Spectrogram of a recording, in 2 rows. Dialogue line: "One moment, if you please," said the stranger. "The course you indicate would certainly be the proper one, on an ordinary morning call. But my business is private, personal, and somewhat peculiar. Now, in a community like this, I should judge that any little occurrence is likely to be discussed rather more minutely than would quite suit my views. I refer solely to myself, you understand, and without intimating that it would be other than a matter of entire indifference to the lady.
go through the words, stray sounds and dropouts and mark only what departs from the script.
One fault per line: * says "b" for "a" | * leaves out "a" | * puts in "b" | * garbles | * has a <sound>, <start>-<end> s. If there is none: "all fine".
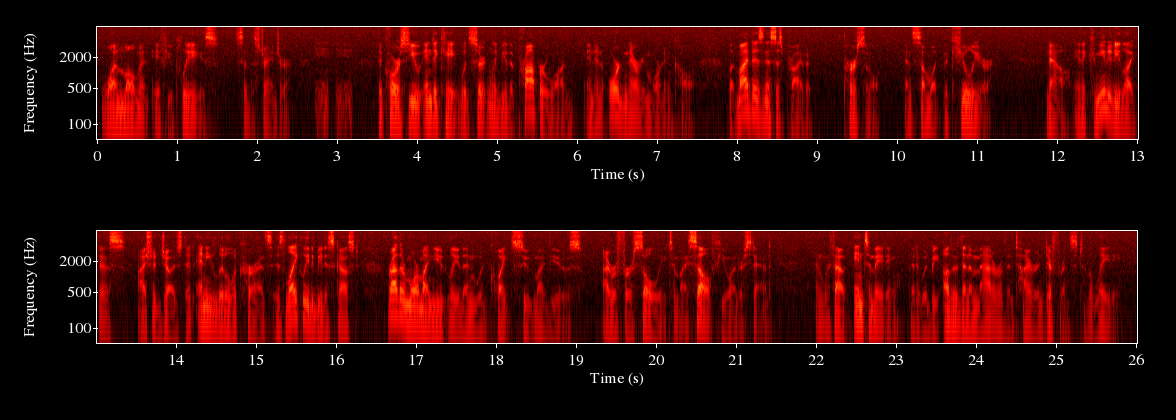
* has a laugh, 2.7-3.2 s
* says "in" for "on"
